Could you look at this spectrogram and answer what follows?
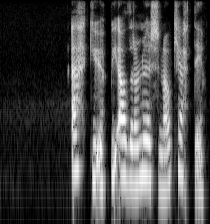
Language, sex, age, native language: Icelandic, female, 13, Polish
